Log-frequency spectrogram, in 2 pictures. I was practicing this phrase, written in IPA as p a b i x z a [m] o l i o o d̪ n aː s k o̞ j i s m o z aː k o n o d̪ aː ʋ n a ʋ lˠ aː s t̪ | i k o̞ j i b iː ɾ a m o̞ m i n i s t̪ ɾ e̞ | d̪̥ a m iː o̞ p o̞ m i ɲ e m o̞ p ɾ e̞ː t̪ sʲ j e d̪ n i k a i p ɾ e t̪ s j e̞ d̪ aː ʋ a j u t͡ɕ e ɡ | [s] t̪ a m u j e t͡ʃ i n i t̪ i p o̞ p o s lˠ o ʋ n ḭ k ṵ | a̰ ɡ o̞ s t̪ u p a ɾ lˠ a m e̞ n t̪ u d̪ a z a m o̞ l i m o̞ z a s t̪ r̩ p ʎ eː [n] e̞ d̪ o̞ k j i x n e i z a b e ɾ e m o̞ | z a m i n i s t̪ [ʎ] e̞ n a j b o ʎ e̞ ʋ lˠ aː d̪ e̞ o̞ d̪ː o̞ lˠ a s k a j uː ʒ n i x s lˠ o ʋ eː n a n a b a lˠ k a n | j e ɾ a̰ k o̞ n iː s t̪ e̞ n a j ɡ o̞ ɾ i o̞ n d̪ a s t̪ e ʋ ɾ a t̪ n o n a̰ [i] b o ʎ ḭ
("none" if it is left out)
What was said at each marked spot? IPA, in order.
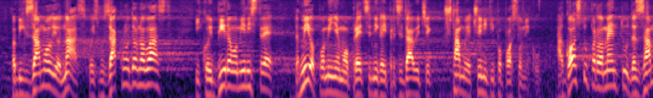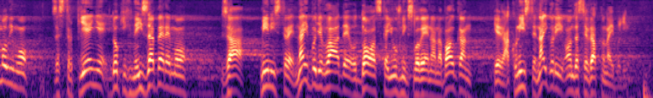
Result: m, ʃ, ɲ, ɾ, j

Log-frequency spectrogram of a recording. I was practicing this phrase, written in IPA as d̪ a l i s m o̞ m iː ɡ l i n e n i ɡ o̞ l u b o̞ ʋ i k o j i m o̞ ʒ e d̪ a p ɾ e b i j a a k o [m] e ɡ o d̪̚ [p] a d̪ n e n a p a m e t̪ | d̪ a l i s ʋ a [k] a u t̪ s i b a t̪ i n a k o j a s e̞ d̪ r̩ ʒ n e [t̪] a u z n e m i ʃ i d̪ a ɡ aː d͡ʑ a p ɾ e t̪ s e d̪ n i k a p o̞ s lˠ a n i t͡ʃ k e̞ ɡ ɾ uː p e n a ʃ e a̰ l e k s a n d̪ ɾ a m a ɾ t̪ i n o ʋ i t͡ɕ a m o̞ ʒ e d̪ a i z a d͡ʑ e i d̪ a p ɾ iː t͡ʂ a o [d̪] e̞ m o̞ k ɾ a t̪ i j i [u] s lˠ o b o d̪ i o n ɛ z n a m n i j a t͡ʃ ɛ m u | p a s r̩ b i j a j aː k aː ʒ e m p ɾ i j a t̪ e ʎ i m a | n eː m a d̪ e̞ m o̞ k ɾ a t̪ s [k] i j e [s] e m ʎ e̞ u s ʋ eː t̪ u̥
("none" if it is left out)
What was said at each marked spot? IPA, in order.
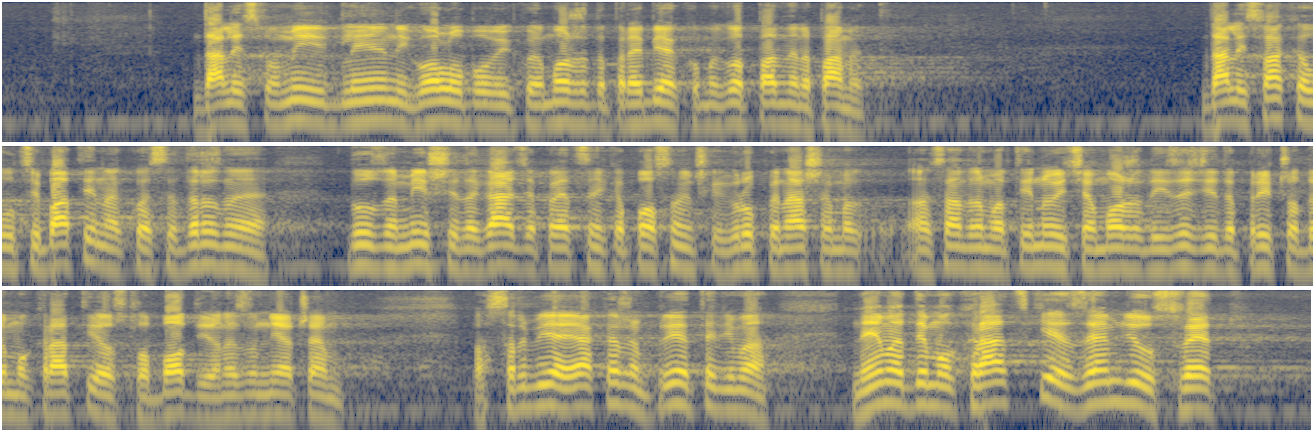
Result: m, p, k, d̪, d̪, o, k, z

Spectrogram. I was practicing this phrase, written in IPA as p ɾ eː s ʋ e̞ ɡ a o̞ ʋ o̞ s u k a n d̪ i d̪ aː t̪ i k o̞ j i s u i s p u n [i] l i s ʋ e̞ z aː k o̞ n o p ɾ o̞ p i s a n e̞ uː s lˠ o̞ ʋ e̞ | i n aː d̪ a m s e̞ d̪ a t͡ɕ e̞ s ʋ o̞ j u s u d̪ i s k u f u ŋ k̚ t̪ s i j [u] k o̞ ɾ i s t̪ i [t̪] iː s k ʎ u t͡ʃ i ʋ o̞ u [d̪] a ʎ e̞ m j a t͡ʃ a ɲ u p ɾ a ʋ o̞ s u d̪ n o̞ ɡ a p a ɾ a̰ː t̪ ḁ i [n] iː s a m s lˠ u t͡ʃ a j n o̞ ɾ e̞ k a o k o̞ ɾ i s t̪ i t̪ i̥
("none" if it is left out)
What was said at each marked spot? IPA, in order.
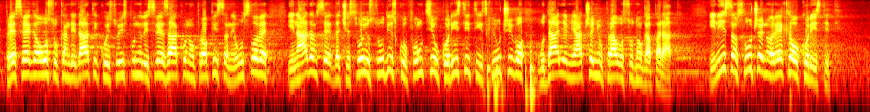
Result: i, u, t̪, d̪, n

